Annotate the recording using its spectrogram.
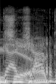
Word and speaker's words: Gallardo: I heard that you Gallardo. – Should. Okay, come on. Here we go. – The double L is pronounced like a J there.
